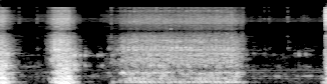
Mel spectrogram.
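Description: A sewing machine stitches darts on a pair of trousers, one short whirring burst followed by a longer steady run of stitching that then stops, close and clear with no talking.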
